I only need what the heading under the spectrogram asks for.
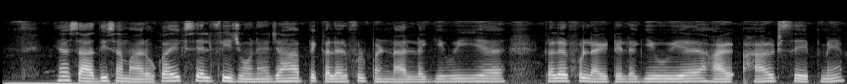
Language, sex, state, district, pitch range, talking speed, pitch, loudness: Hindi, male, Chhattisgarh, Raipur, 130-150 Hz, 170 wpm, 135 Hz, -15 LUFS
